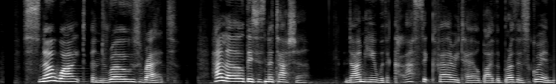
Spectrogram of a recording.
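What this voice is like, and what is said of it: Lovely voice with a real accent. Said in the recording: “a very lovely voice and a real accent”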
